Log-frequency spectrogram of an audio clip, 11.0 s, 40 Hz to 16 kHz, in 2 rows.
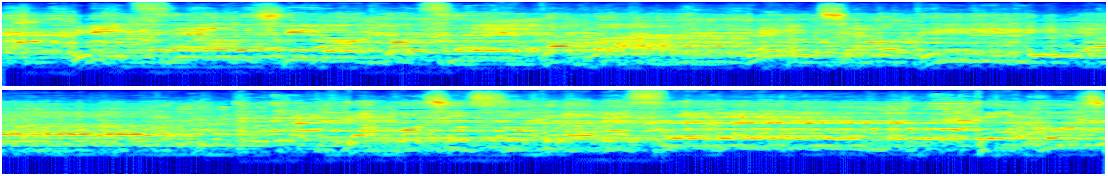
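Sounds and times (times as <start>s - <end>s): man and woman singing: 0.0s - 11.0s.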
